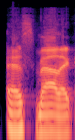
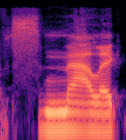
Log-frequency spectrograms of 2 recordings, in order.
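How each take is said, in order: First: "S Malik" with S spoken as the letter "ess"; "S Malik" with the initial kept separate from the surname; corrected name. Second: "Smalik" run together as one word; "Smalik" as a single blended name, no separate letter S; mispronounced name. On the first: Shown as a demonstration. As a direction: repeat "S Malik" as two parts, ess and Malik. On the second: Real, not acted. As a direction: say "Smalik" with S fused onto the M. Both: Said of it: "It's actually S Malik Enterprises".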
